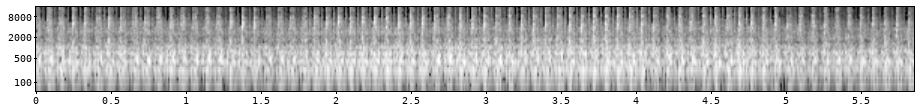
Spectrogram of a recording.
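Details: Suzuki DRZ400SM single idling with a loud, fast, sharp metallic clicking of about three per second that started after over-revving in 1st gear; seems to come from the carb/crankcase area and goes very quiet in 5th gear.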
